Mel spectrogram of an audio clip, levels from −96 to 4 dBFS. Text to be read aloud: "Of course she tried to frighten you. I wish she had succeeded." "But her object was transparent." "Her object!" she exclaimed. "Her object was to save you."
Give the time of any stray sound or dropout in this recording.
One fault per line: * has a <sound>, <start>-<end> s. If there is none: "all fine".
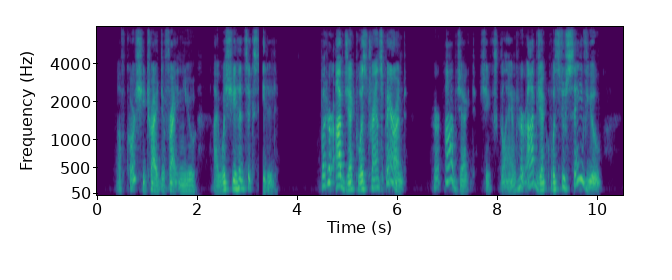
* has a dropout, 3.2-3.3 s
